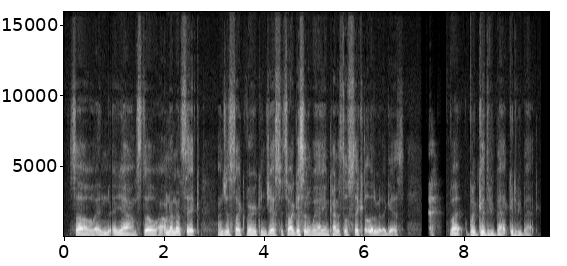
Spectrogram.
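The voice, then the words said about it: Congested voice, cutting in and out. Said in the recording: “My voice isn't 100% there. It goes in and out. It sounds like I'm losing it, but I'm just really, really congested right now.”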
